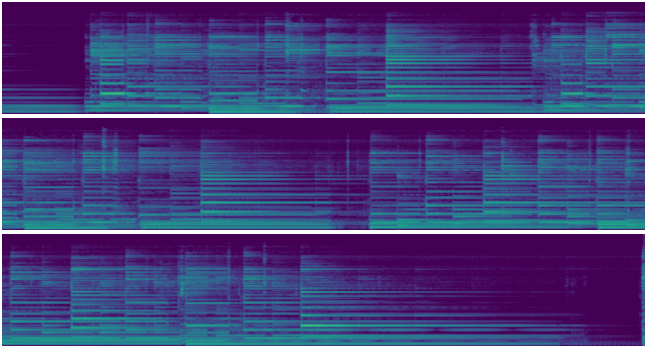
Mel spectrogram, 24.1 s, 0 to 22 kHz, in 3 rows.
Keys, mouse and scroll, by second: 4.2-9.7 drag, 9.7 middle click, 10.3 click, 11.1 KP_7, 11.5-11.8 middle drag, 11.8-13.3 drag, 13.3-14.3 middle drag, 14.3 s, 15.5-15.9 middle drag, 15.9-16.2 scroll up 1, 16.2 Tab, 17.5 Tab, 17.6-18.1 middle drag, 18.1 KP_7, 18.4 scroll down 1, 18.6 middle drag, 18.8 scroll up 2, 19.0-19.4 drag, 19.4-20.0 middle drag, 20.0-22.3 drag, 22.3 scroll down 1, 22.4 middle click, 22.9-23.6 drag, 23.6 middle click, 23.9 z.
